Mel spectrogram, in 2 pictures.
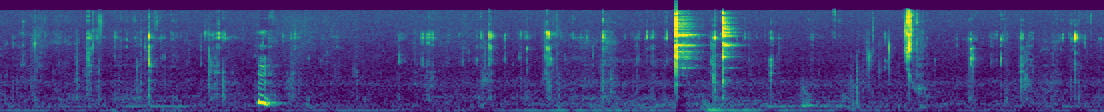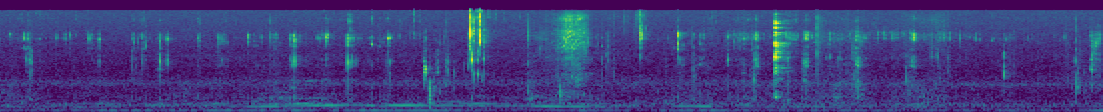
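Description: Close-miked chewing and biting of soft food, meat-stuffed eggplant and rice, with wet mouth clicks and scattered sharp clicks; the loudest click comes about two and a half seconds in.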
